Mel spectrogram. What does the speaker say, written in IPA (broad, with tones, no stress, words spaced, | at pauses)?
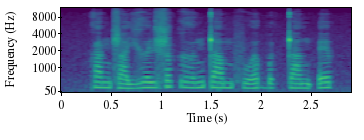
ka˧ŋʂa˨˩jɣɨ˧jʂə˦˥k̚ ɣə˧˥ŋʈa˧mfu˨˩˦ə̯ɓə˨˩k̚ ʈa˧n ʔe˦˥p̚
